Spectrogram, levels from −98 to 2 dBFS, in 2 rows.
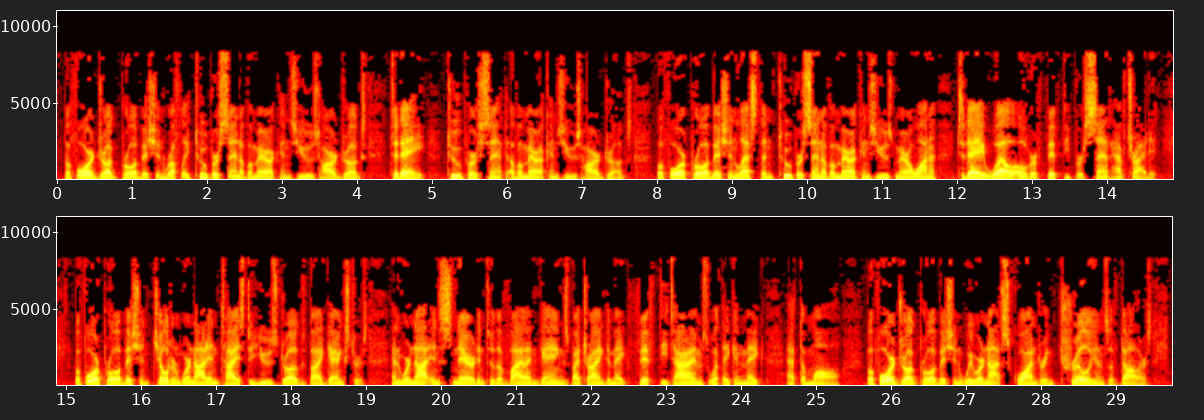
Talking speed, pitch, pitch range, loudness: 150 wpm, 110 Hz, 100-125 Hz, -20 LUFS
